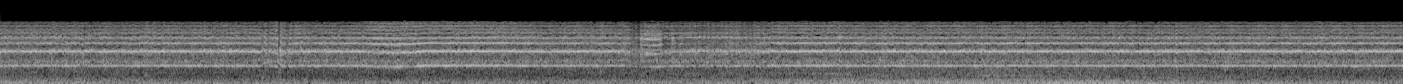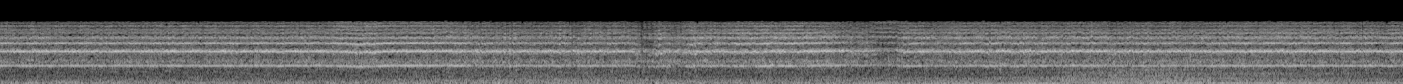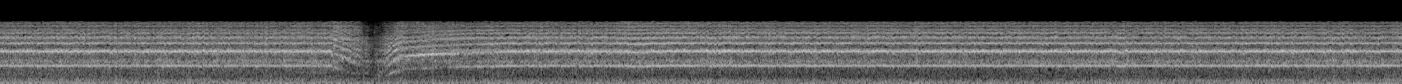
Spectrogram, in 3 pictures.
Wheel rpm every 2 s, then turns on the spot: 230, 230, 230, 230, 230, 230, 230, 230, 230, 230, 230, 230, 230, 230, 230, 210, 190, 230, 230, 230, 230.
none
